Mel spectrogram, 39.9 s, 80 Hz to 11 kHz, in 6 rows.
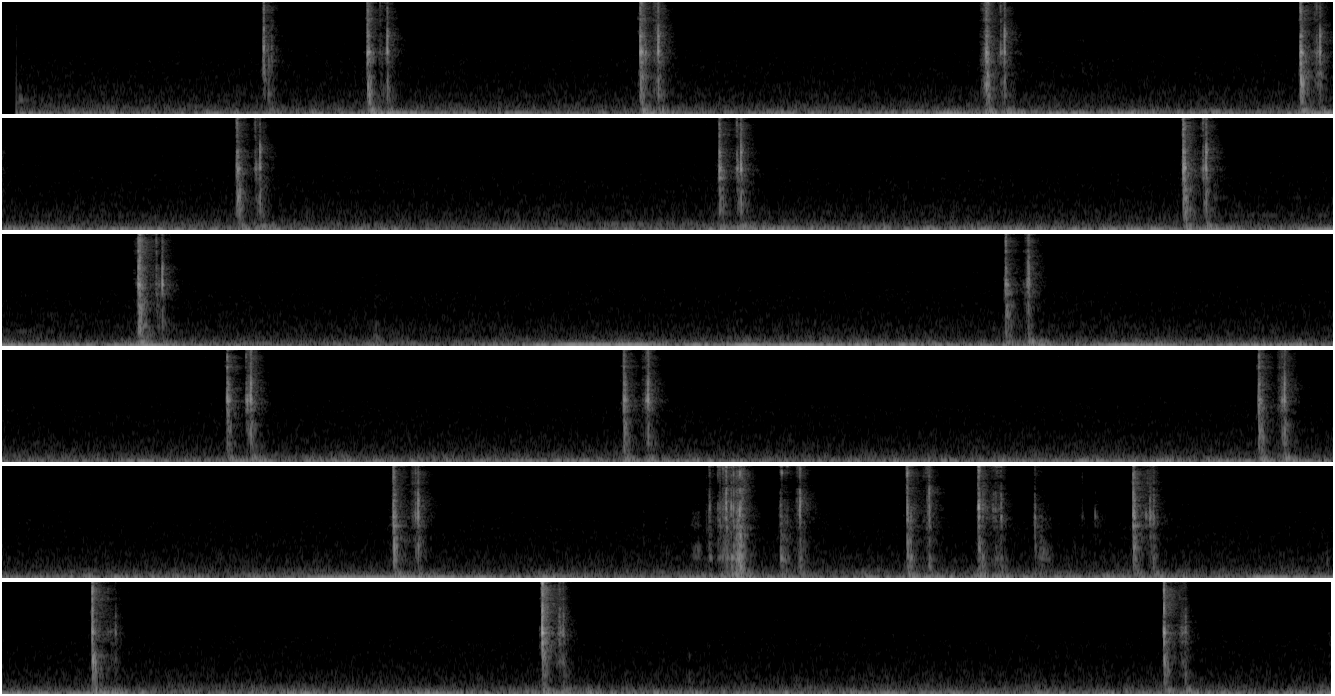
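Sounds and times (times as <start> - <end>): faint low hum: 0.1 - 39.9
faint keyboard keystrokes: 1.2 - 2.0, 3.1 - 3.4, 4.8 - 5.2, 6.4 - 6.8, 7.8 - 8.1, 10.2 - 10.5, 12.5 - 12.8, 13.9 - 14.2, 18.3 - 18.6, 21.0 - 21.4, 23.0 - 23.4, 26.2 - 26.5, 28.5 - 28.8, 30.1 - 32.6, 35.9 - 36.2, 39.0 - 39.4
keyboard key clicks: 3.2 - 3.4, 26.2 - 26.5, 30.1 - 32.5.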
